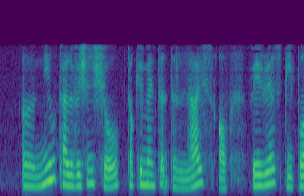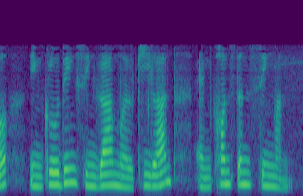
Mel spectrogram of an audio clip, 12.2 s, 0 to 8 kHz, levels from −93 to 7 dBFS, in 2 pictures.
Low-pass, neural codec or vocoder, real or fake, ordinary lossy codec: 7.2 kHz; none; real; AAC, 16 kbps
